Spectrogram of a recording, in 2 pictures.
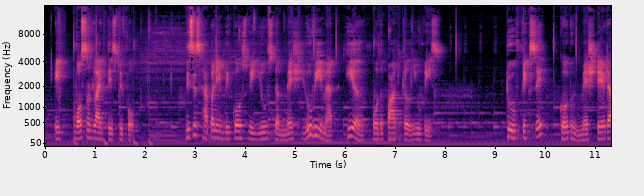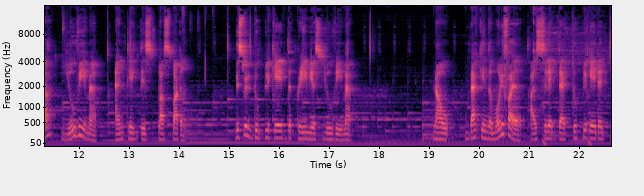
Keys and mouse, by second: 9.7 click, 11.6 click, 15.3 click, 19.5 click, 21.2-22.6 drag.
